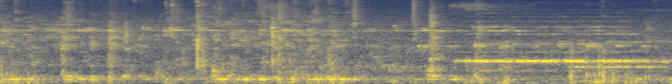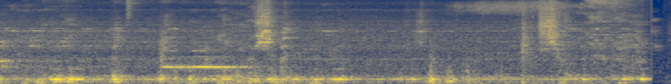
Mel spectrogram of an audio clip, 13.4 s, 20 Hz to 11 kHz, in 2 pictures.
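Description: The 13149 Kanchankanya Express on its Sealdah to Siliguri run: a continuous loud rumble with rhythmic rattling and steady tonal hums, heard from on board.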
